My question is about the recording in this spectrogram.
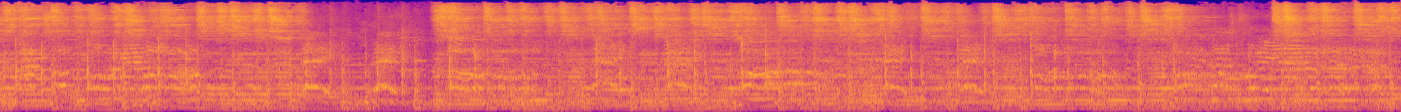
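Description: Live band music: singing voices over a strummed acoustic guitar and percussion, in an upbeat folk-rock style.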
